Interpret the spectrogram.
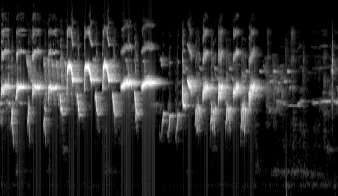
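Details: A goldfinch x canary hybrid sings fast repeated descending chirps, nearly three per second, switching phrase types several times before fading to a thin sustained whistle and faint background noise.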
